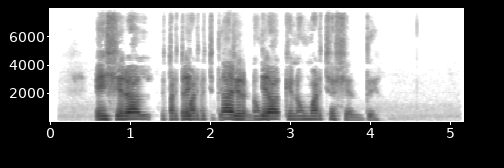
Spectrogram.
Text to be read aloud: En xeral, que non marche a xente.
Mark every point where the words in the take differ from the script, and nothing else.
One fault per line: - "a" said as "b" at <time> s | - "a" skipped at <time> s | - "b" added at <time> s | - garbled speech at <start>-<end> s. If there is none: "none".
- garbled speech at 1.4-2.9 s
